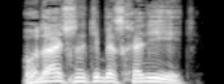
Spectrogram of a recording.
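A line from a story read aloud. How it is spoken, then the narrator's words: Laughing shout from big man. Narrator (Russian): хохотнув, крикнул им вдогонку здоровяк Клепан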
